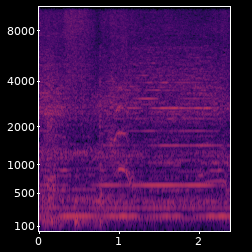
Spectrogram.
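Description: Electric guitar and bass amplifiers humming and droning on steady tones while the drums are silent, with a few short whines of feedback rising and falling in pitch.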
